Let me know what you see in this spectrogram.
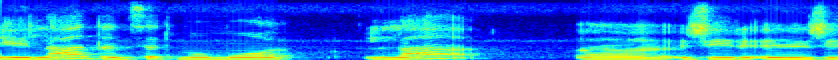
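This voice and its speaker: Speaking very slowly with a Lithuanian accent, a woman keeps a fairly high pitch and fairly even intonation. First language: Lithuanian (speaking French). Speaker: religious sister. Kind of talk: testimony. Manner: halting, many hesitations.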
